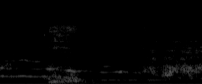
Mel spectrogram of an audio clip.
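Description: Near silence on a video-call line, with a faint wavering tone in the background.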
